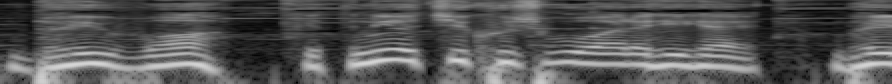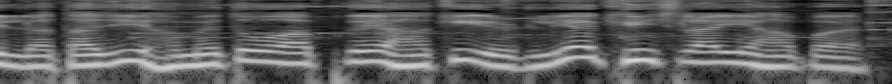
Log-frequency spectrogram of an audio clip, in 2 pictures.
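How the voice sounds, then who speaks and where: A man's voice: fairly high pitch, unhurried, mellow, faint music behind, natural voice. A man voicing a hearty, kindly factory manager in a cartoon story, jovial yet formal.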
